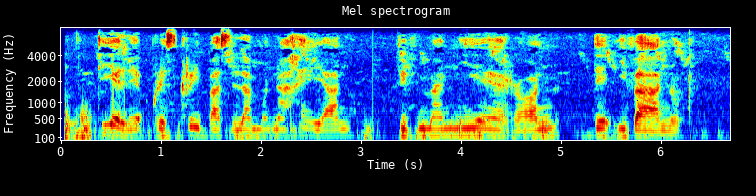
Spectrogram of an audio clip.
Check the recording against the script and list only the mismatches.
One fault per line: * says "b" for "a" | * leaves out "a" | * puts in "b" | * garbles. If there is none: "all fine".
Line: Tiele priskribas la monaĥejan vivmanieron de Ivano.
all fine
